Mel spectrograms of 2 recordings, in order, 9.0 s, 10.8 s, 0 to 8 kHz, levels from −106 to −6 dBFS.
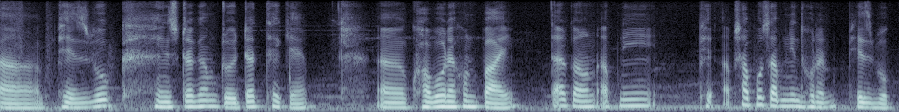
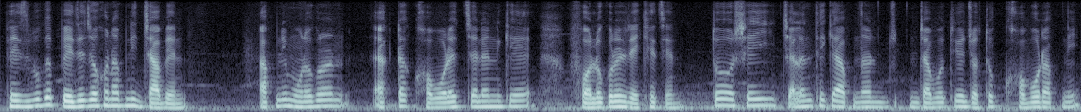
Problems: background sounds at intervals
